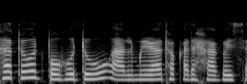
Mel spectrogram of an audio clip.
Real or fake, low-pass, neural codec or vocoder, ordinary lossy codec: real; 7.2 kHz; none; none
